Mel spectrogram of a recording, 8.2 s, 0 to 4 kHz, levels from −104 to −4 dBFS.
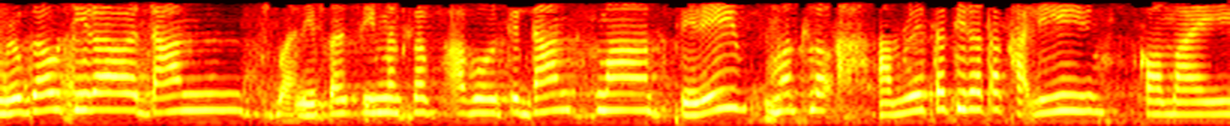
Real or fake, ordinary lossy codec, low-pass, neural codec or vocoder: fake; MP3, 24 kbps; 3.6 kHz; codec, 16 kHz, 16 kbps, FunCodec, trained on LibriTTS, 50 frames a second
